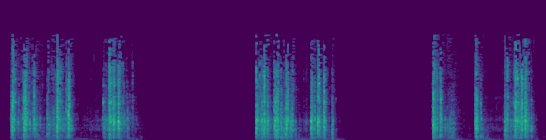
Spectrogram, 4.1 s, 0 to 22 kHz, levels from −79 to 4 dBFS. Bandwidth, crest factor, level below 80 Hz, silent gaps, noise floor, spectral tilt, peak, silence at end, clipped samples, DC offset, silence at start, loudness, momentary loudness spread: 17 kHz; 26 dB; -72 dBFS; 1.11-1.90 s, 2.62-3.24 s; under -90 dBFS; 2.5 dB/octave; -2 dBFS; 0.1 s; under 0.1%; under 0.1%; 0.05 s; -24 LUFS; 7 LU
